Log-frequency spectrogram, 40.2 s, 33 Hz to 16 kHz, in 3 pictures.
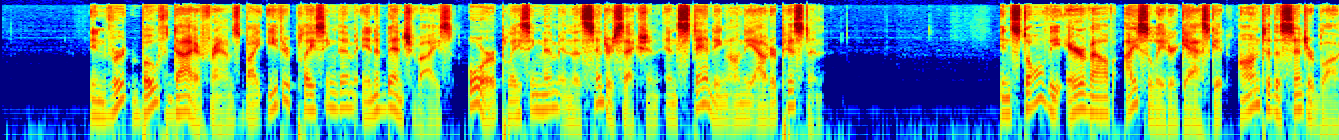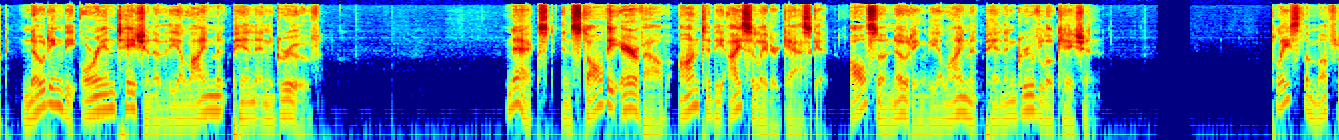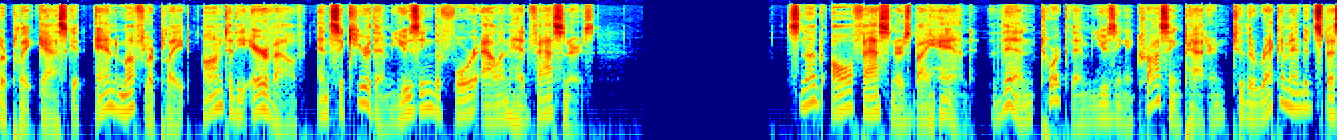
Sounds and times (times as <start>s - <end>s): Speech: 0.9s - 8.3s, 10.0s - 16.6s, 18.4s - 24.4s, 26.1s - 32.8s, 34.6s - 40.1s.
